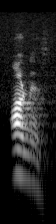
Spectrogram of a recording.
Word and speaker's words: honest: i must be honest h is silent so you say honest i must be honest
